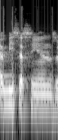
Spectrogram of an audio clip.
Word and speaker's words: Misesians: Misesians, did I say that right? – Yeah, Misesians or Misesians. Good enough. – I always get that I wrong.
